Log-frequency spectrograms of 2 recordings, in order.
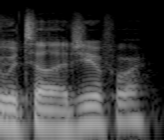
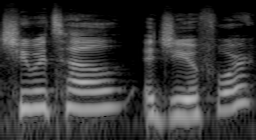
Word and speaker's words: Chiwetel Ejiofor: And then, oh God, I don't know how to pronounce his name. What's it? Chiwetel Ejiofor? One more time slowly. Chiwetel Ejiofor? I've only read the name. I've never said it out loud. Chiwetel Ejiofor.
